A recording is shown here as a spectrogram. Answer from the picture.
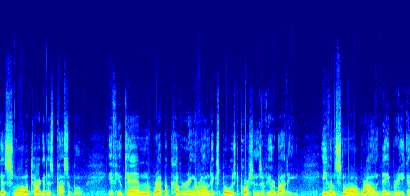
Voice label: tornado announcement safety; ESSA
